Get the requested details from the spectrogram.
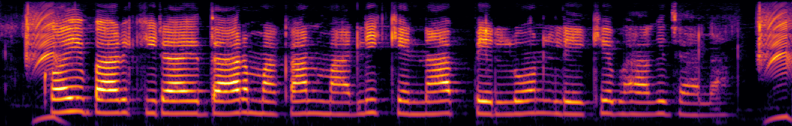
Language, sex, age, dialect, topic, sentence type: Bhojpuri, female, 25-30, Northern, banking, statement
